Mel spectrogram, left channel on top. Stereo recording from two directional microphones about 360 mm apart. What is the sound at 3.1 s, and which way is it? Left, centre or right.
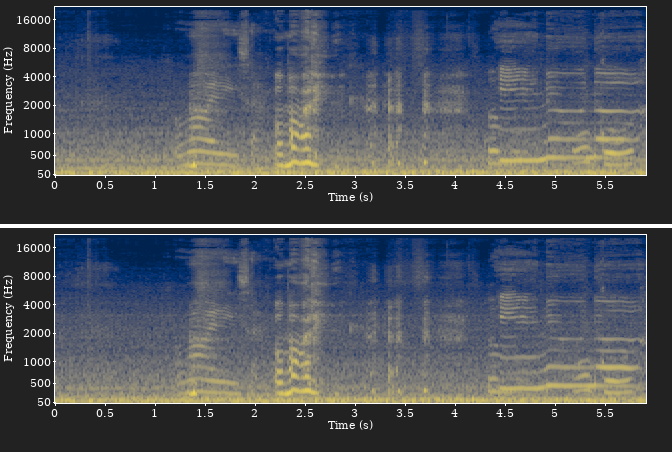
Vehicle, centre.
